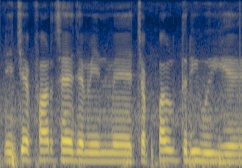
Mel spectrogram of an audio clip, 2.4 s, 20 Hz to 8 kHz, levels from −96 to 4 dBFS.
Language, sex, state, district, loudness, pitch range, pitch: Hindi, male, Uttarakhand, Uttarkashi, -14 LUFS, 150-170 Hz, 155 Hz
